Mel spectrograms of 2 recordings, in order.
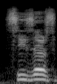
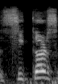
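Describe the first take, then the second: First: The middle consonant is a z sound. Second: The middle consonant is a k sound. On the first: The speaker calls it right. "सीजर्स पढ़ते हैं" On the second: The speaker calls it wrong. "सिकर्स कहे नहीं पढ़ते हैं"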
